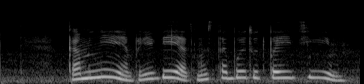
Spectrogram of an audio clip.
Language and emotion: Russian, positive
